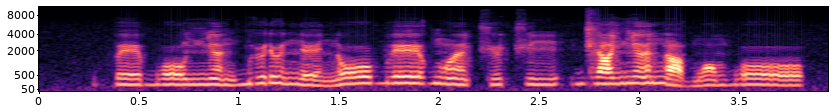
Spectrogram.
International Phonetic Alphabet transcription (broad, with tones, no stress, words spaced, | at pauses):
pe˧ boː˧ɲɛ̃˧ɡ͡bɨ˦ ɾɨ˧ne˨noː˦beː˦ ɡʷɛ̃˦˨t͡ʃɨ˦t͡ʃi˦ | d͡ʒa˦ɲɛ̃˦na˨ bɔ̃˦ boː˦˨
